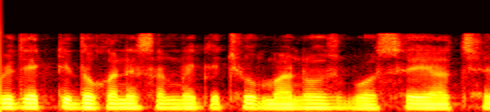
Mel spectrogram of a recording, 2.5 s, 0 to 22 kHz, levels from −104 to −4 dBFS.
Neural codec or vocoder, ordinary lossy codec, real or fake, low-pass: codec, 24 kHz, 6 kbps, HILCodec; none; fake; 7.2 kHz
